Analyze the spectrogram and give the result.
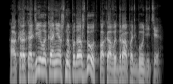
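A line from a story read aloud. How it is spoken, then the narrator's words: Ironic snort. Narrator (Russian): иронично хмыкнул комбат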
